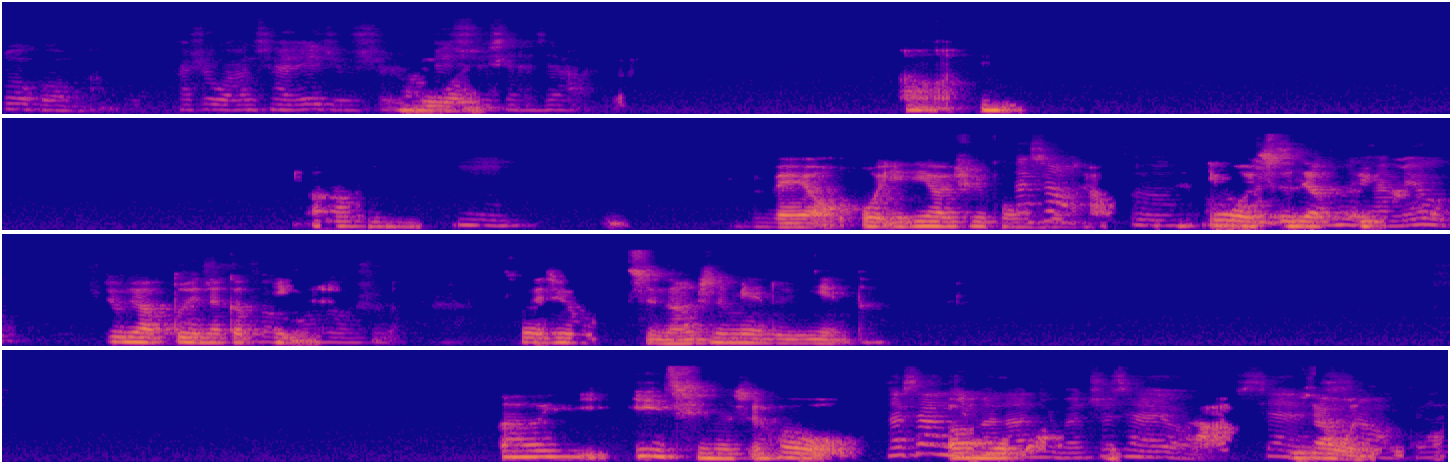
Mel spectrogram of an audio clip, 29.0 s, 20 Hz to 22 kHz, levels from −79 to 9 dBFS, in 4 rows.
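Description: At 0.64–0.70 s a faint echo leak appears: a copy of earlier sound returns 424 ms late, about 40 dB below the speech. The likely cause is a speakerphone echo canceller letting loudspeaker pickup through. On a spectrogram it shows as a pale repeat of earlier energy.

Speech suppressed in double talk follows at 1.88–3.21, 10.21–10.36, 12.75–15.04, 15.81–16.50, 17.00–17.15 and 26.59–28.95 s. The voice dips by up to about 40 dB, likely because the canceller ducks its own talker along with the loudspeaker echo, leaving gouged gaps in the waveform envelope.

Inside the final dip, at 27.82–27.86 s, the echo returns louder, about 20 dB down, as a brief ghost trace.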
